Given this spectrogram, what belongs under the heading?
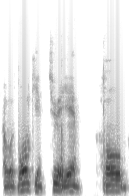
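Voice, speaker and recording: A man's voice: on the low side, fairly even intonation, unhurried, phone-quality sound, a little hiss or hum. A man in his twenties, raised in Finland and a native Finnish speaker, giving rambling, filler-heavy answers as a fighter in an interview. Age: 20s. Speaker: MMA fighter guest.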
